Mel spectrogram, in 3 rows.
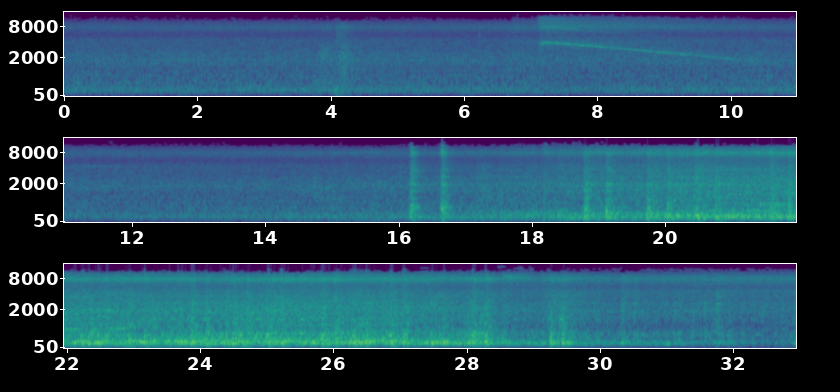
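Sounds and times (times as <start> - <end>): electric train wheels clacking: 15.5 - 32.9.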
